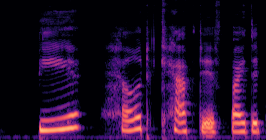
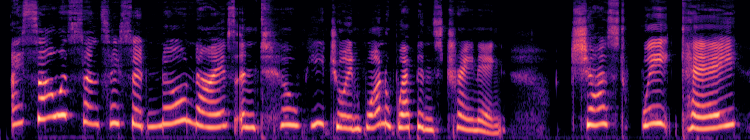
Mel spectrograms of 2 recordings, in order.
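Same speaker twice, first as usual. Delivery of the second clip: put-on much higher, chiding young voice; high scolding Izuku; 9 semitones higher, 3 dB louder than usual. A narrator's reading. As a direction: scold your brother in a high boyish voice. Izuku scolds his twin.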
